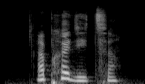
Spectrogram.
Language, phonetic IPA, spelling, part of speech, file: Russian, [ɐpxɐˈdʲit͡sːə], обходиться, verb, Ru-обходиться.ogg
- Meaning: 1. to cost; to come to 2. to treat 3. to be able to do without 4. to turn out, to work out 5. passive of обходи́ть (obxodítʹ)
